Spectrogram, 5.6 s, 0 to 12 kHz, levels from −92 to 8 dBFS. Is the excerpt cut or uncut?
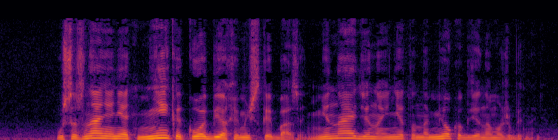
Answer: uncut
